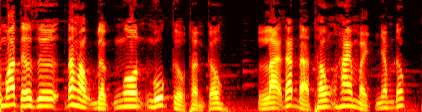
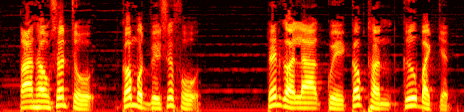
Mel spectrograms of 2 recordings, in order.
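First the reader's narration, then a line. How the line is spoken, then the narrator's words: Cold reply. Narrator (Vietnamese): Thiết địch Sử Hắc Thanh lạnh lùng đáp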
